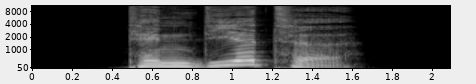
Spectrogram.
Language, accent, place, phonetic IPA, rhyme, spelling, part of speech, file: German, Germany, Berlin, [tɛnˈdiːɐ̯tə], -iːɐ̯tə, tendierte, verb, De-tendierte.ogg
- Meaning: inflection of tendieren: 1. first/third-person singular preterite 2. first/third-person singular subjunctive II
